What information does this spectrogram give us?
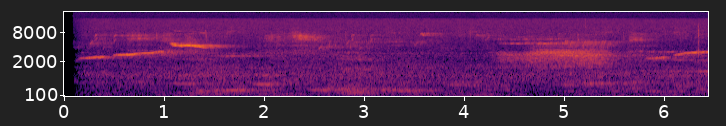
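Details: A wintering female-type Wallcreeper at Nantes Cathedral, 16 January 2016, gives a few thin, high, rising whistled notes, widely spaced, over a steady rumble of city traffic.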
